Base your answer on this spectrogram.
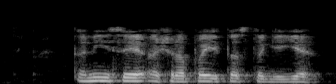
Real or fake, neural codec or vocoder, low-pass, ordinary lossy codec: real; none; 7.2 kHz; MP3, 24 kbps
